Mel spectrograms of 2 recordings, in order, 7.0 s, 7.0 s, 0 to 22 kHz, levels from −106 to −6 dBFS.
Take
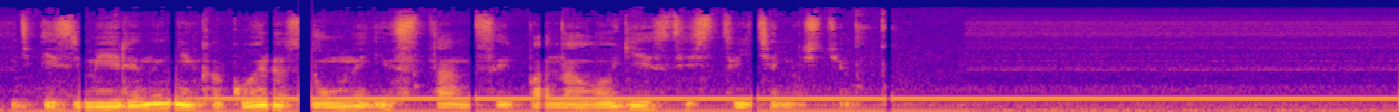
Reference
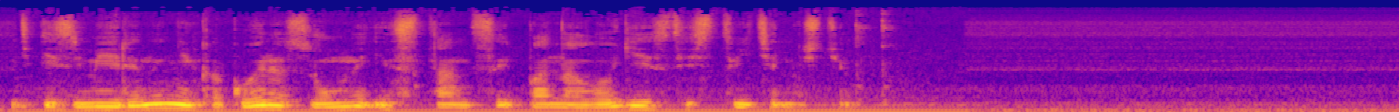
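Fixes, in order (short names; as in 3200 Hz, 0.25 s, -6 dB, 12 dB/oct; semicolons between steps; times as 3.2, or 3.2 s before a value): notch 500 Hz, Q 30; room tone fill 1.49–1.56; interpolate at 0.4/0.85/1.34/2.35/2.7/3.76/4.43, 26 ms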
